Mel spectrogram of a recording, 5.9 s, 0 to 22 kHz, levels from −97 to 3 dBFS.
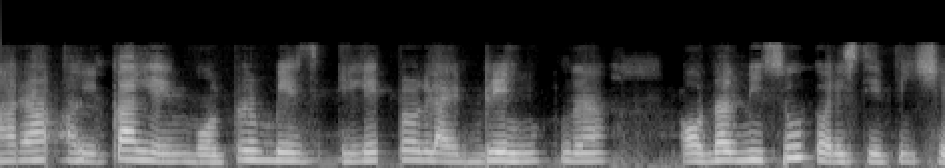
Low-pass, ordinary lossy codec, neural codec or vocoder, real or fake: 7.2 kHz; none; codec, 16 kHz in and 24 kHz out, 0.6 kbps, FireRedTTS-2 codec; fake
